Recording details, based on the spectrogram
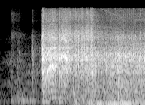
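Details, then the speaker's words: Ford Ka three-cylinder after a rebuild with new pistons, a cleaned pump and timing set: it catches at once and settles into an even, quiet idle with no ticking or knocking. Normal start and idle. "ó, que motorzinho, parecendo um reloginho, galera, sem barulho nenhum, ó."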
